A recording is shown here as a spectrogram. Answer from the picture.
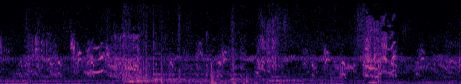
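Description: Birds chirping, with many short, high calls scattered throughout.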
